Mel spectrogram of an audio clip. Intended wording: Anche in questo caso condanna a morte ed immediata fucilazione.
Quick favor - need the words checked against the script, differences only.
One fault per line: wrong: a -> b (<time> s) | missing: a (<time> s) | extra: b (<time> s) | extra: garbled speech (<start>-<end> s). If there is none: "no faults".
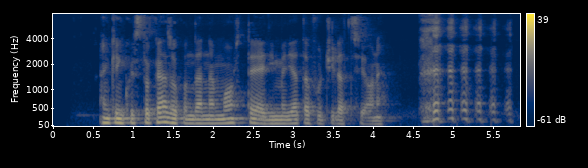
no faults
